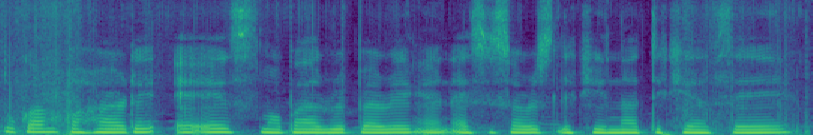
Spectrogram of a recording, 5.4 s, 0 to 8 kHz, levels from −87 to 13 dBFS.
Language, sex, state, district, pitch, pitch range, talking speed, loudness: Nagamese, female, Nagaland, Dimapur, 185 Hz, 180-195 Hz, 130 wpm, -13 LUFS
